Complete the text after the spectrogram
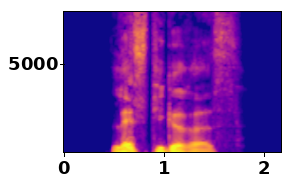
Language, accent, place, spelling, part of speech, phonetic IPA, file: German, Germany, Berlin, lästigeres, adjective, [ˈlɛstɪɡəʁəs], De-lästigeres.ogg
- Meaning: strong/mixed nominative/accusative neuter singular comparative degree of lästig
